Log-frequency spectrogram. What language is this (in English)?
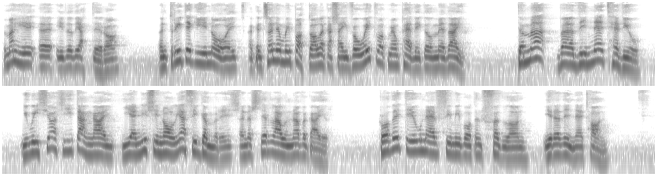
Welsh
